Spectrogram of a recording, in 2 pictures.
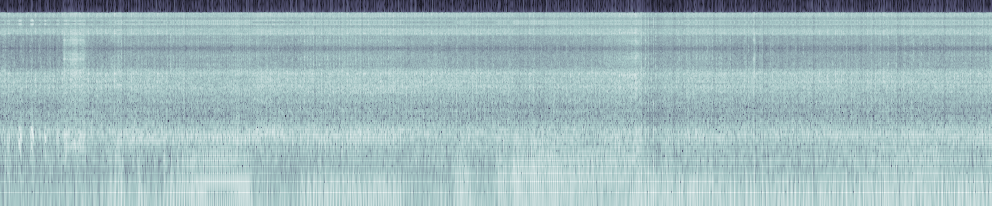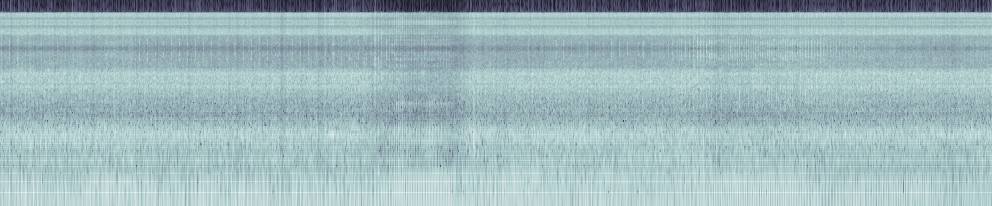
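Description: Ural sidecar motorcycle's air-cooled flat-twin engine running while it rides a dirt trail. Its pitch rises and falls several times as the throttle changes.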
